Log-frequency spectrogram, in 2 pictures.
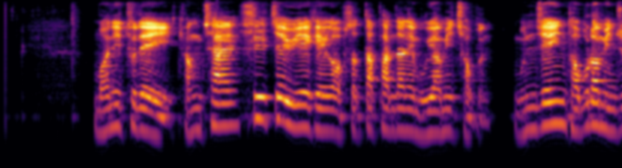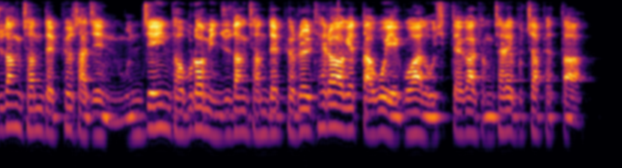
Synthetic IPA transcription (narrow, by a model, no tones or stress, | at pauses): mʌɲitʰude̞ikjʌŋt͡ɕʰaɭɕʰiɭt͡ɕ͈e̞ɥie̞ɡeeɡɯʌp̚s͈ʌt̚t͈apʰandanɯmujʌmit͡ɕʌbun | mund͡ʑe̞intʌbuɾʌmind͡ʑudaŋt͡ɕʌnde̞pʰjosʰad͡ʑinmund͡ʑe̞intʌbuɾʌmind͡ʑudaŋt͡ɕʌnde̞pʰjoɾɯɭtʰe̞ɾʌɦaɡe̞t̚t͈aɡoje̞ɡoɦanoɕʰi̥p̚t͈e̞ɡakjʌŋt͡ɕʰaɾe̞put͡ɕʰapʰjʌt̚t͈a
